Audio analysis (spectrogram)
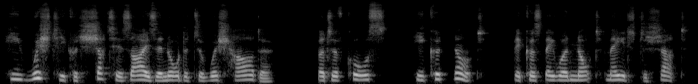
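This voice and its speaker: A woman reading a children's storybook aloud in an expressive, scripted style. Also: medium pitch, moderate pace. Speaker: story reader, actress.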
